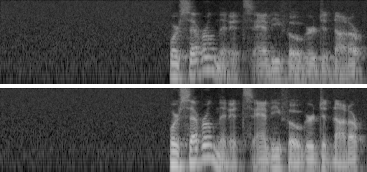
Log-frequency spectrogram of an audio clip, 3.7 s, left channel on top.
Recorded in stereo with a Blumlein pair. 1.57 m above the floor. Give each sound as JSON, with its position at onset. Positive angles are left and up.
{"t": 1.7, "sound": "a man speaking", "azimuth_deg": -20, "distance_m": 0.7}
